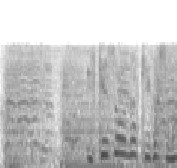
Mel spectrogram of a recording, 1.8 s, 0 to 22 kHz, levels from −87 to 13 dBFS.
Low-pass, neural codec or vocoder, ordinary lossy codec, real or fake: 7.2 kHz; none; none; real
